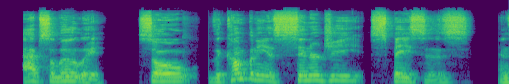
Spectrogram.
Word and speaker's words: Cinergy: So the company is Cinergy Spaces, and Synergy is spelled like cinema. So it's Cinergy.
